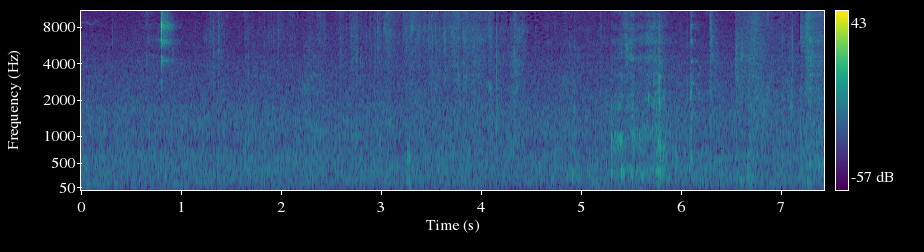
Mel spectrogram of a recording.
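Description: Close-miked chewing of a mouthful of lettuce-leaf wrap with pork rib: crisp leafy crunches and wet mouth clicks, busiest in the second half. There is one sharp click about a second in.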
